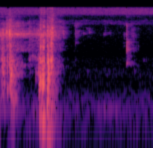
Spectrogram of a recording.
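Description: Two short bursts of handling noise as rigid plastic toploader card holders are shuffled in the hand, then a small click near the end.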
